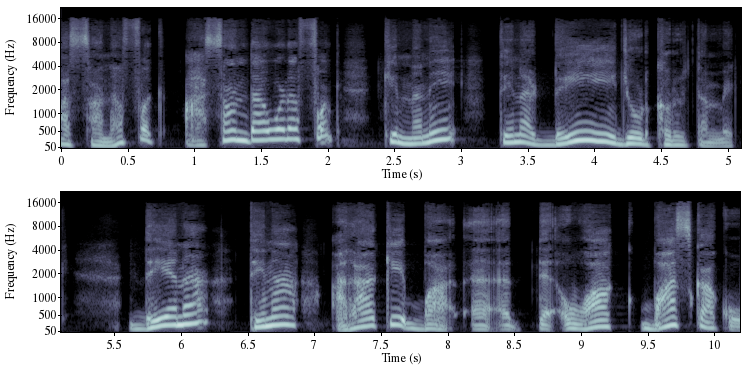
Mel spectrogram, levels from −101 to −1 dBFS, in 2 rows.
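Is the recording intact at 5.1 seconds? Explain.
Yes, at 5.1 seconds the speech runs intact, with no dropout, click, distortion or other audible fault at that point.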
